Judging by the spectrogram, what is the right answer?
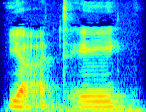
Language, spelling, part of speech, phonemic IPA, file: Navajo, yáʼátʼééh, interjection / verb, /jɑ́ʔɑ́tʼéːh/, Nv-yáʼátʼééh.mp3
- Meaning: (interjection) 1. greetings, hello 2. bye, see you later; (verb) 1. he/she/it is fine, suitable, good 2. he/she/it is pretty 3. he/she is well, good 4. must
